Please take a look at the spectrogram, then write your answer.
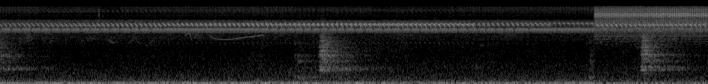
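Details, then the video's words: Evening cricket chorus around an abandoned family farm's old windmill: an unbroken, high-pitched trilling, with a couple of short metallic creaks and a slight rise in loudness near the end. "Evening Cricket Sound"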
